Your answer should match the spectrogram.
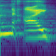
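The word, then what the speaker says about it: knight: अ कि के य नाइट इसको हम नेट ही पड़ेंगे क्योंकि यहां पर के साइलेंट है तो इसको क्या पढेंगे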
